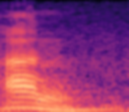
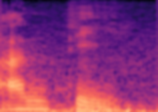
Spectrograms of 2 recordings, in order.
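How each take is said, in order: First: The word ends without any added vowel. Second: The word ends with an added vowel sound. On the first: It is the dictionary form. "secara Oxfordnya biasanya nyebutin dengan an" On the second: It is the everyday casual form. "kebanyakan film akan menyebutin dengan anti"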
